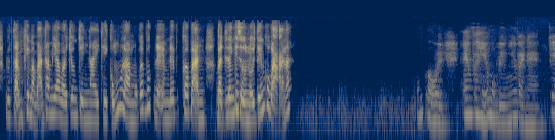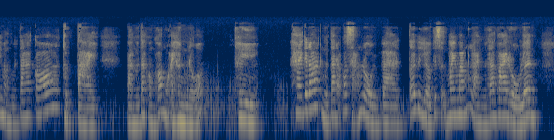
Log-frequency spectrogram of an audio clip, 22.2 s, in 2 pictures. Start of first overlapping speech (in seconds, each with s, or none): none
